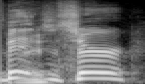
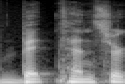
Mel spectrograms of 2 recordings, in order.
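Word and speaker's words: Bittensor: By the way, you know how long it took Rob to finally pronounce bit tensor correctly? About seven months. Seven month. What was he calling it? He kept calling it bitten, sir.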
